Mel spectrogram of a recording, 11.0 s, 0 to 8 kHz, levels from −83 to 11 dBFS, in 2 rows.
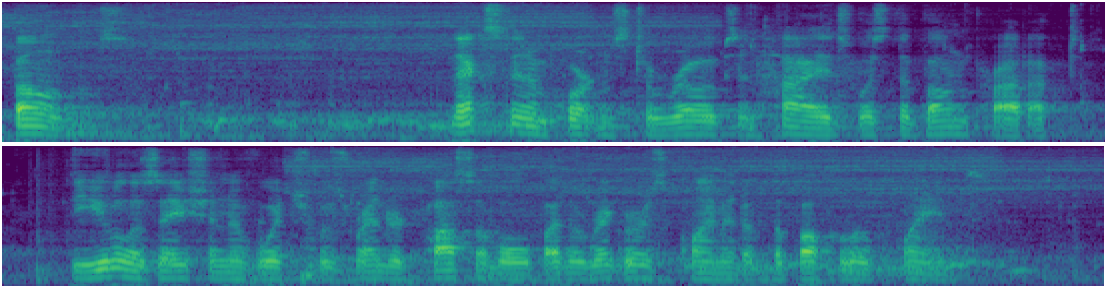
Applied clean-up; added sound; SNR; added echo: none; Sink (filling or washing) / Water tap, faucet; 14 dB; reverberation time 3.0 s.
